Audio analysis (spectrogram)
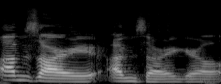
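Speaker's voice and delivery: slow speech, words broken up by laughter. Apologizing to someone in a video after laughing: laughing while talking. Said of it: "I don't mean to laugh".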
